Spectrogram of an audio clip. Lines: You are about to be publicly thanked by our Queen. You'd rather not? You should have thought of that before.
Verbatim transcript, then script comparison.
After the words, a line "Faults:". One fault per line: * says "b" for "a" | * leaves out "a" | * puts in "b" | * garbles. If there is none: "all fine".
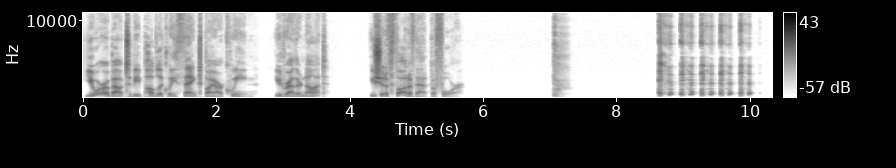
You are about to be publicly thanked by our Queen. You'd rather not? You should have thought of that before.
Faults:
all fine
